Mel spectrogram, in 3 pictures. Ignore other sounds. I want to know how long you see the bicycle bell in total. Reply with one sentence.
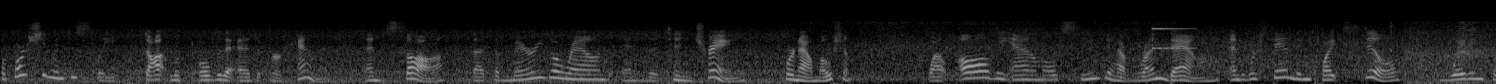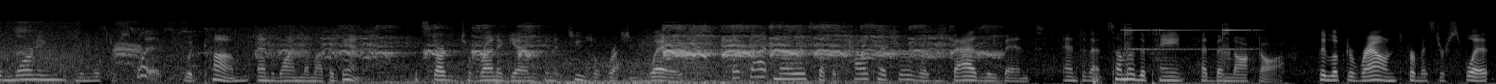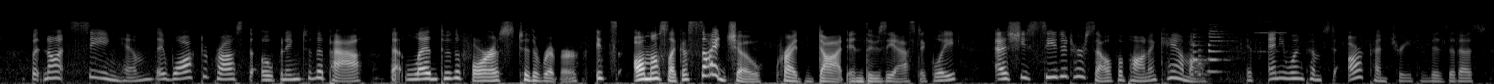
The bicycle bell can be heard for 3 seconds in total.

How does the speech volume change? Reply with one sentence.
The volume of the speech goes up.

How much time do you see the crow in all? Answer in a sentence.
The crow can be heard for 11 seconds in total.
